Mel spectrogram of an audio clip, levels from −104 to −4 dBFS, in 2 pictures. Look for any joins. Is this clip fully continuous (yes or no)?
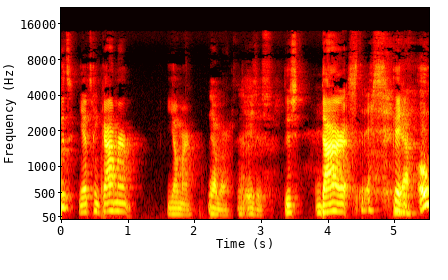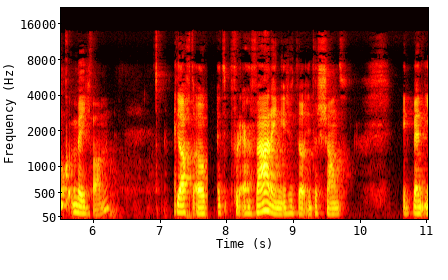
no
